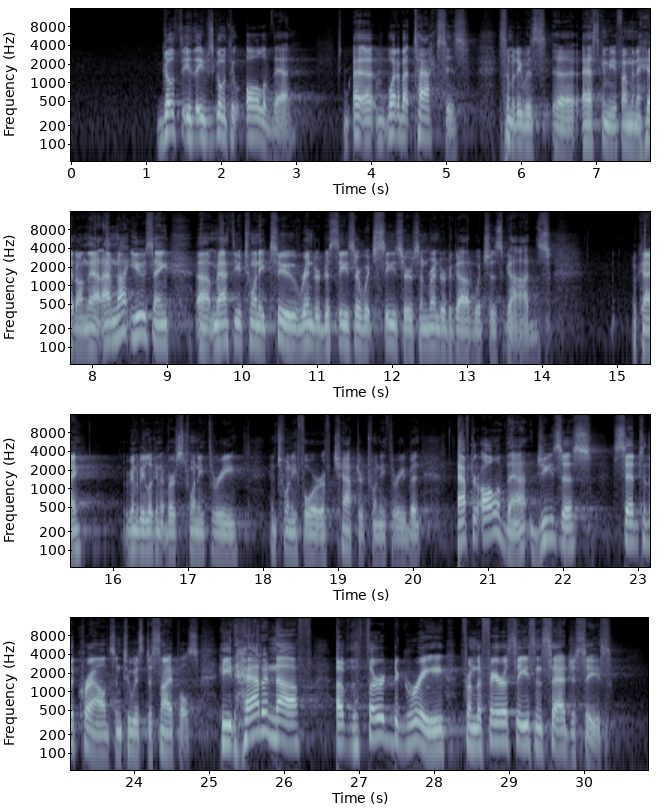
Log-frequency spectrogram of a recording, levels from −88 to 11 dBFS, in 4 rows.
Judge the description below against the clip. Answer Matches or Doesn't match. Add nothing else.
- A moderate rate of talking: Matches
